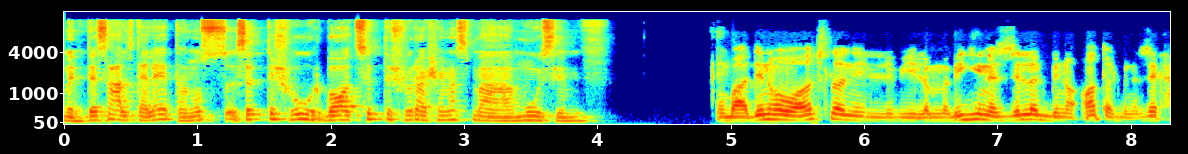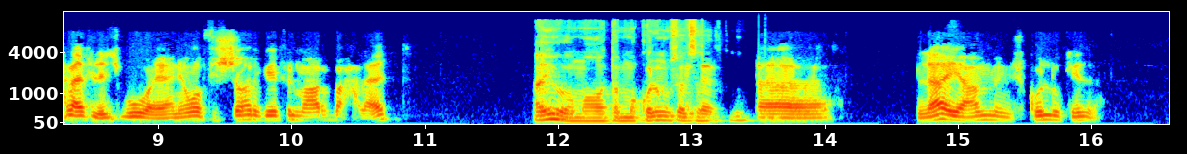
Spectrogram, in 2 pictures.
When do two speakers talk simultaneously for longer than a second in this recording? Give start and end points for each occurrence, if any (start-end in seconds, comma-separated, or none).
none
